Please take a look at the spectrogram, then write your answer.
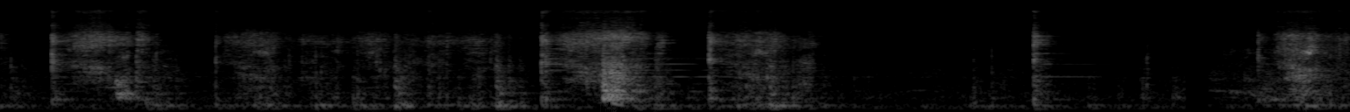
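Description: A mixture of chhana and date palm jaggery stirred in a pan, heard as intermittent scraping and rasping strokes of a spatula against metal in short bursts with brief pauses, close but fairly quiet.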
